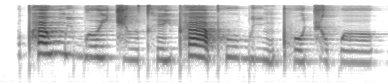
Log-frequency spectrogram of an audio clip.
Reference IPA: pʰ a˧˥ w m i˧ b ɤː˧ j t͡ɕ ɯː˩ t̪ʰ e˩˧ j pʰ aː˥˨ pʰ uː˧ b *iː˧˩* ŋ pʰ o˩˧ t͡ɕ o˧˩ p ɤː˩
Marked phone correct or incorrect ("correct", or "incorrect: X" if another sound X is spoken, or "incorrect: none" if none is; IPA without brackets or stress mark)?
correct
